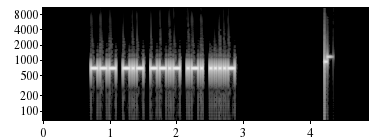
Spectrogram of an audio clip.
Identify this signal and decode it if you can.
Morse code, heard as a keyed tone, about 36 wpm, 700 Hz. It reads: OKQR4
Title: Code Groups - 5 Letter:Numbers - 35wpm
